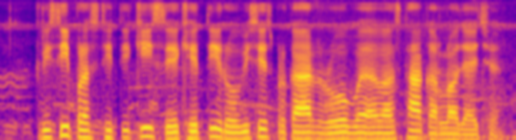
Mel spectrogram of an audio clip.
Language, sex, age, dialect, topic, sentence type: Maithili, male, 18-24, Angika, agriculture, statement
